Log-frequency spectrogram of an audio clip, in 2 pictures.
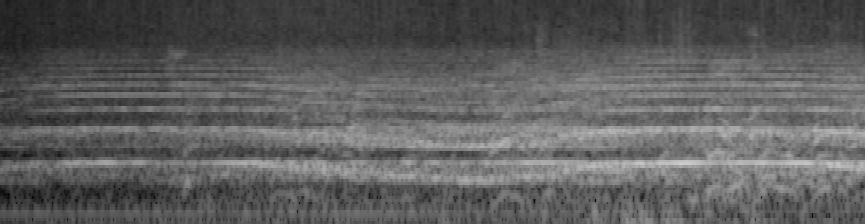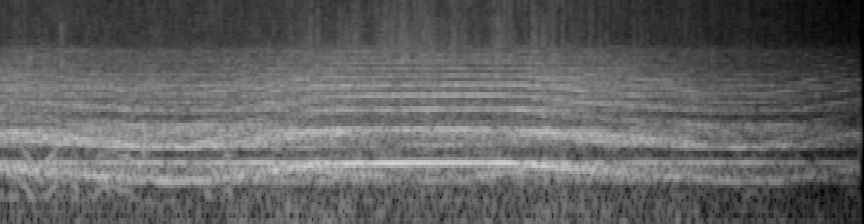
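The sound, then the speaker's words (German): Air raid sirens wail in a long, rising and falling tone, with overlapping sirens drifting slightly out of step for a layered, mournful sound. They fill the scene steadily before fading at the end. “Ich frage jetzt nicht, was es ist, weil es ist, glaube ich, offenkundig. Es sind Sirenen die Frage ist, hast du schon von jemand gehört aus dem Land, aus der Ukraine, die oder der diese Sirenen und solche Sirenen vielleicht gerade gehört hat?”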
